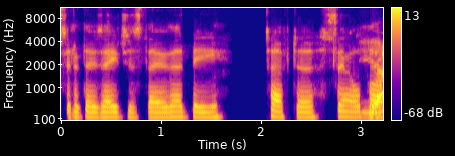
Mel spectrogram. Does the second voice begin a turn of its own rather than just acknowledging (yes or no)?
yes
